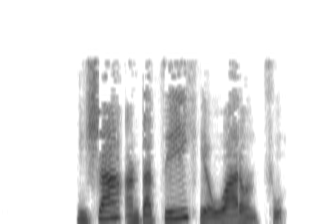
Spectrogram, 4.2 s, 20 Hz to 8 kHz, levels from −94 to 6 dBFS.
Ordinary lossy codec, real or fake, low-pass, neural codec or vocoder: MP3, 24 kbps; fake; 7.2 kHz; codec, 16 kHz, 1 kbps, FunCodec, trained on Chinese and English, 50 frames a second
